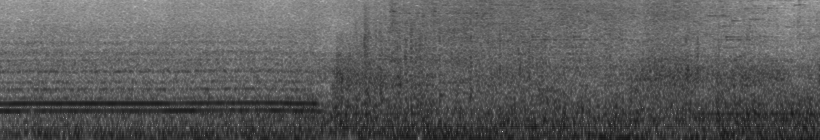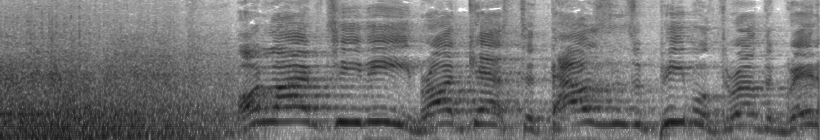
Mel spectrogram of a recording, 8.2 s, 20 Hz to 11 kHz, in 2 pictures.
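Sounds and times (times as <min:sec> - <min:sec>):
train horn blaring: 0:00.0 - 0:01.7
train crashing through: 0:01.5 - 0:05.5
speech: 0:06.4 - 0:08.1.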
